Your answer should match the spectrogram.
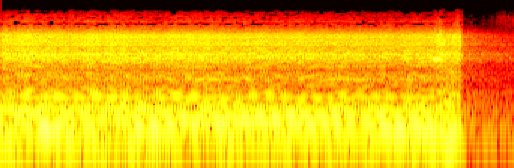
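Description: Goldtop Les Paul-style electric guitar played through a distorted amp, holding a ringing chord steadily. The chord is cut off suddenly just before the end.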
